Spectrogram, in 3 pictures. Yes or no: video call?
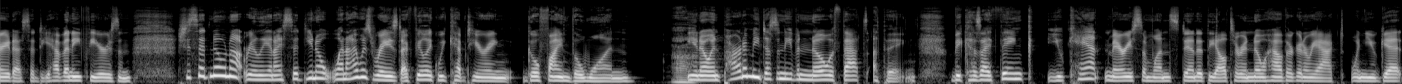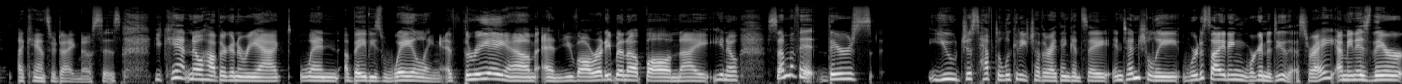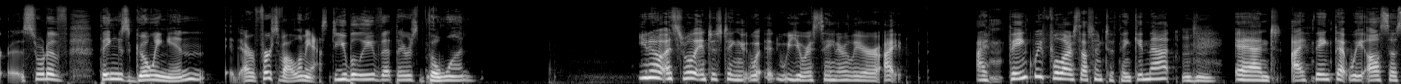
no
